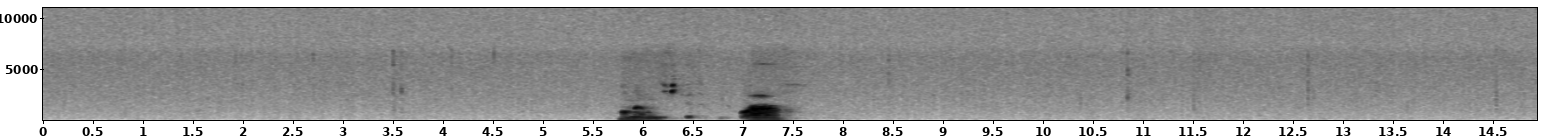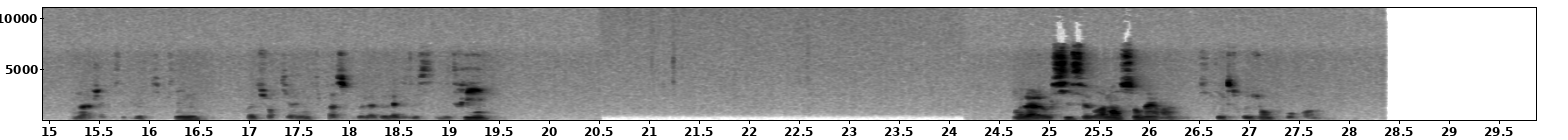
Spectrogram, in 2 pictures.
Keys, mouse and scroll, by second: 0.2 click, 0.5-1.9 middle drag, 1.9-3.4 drag, 3.4 Delete, 4.5-5.5 middle drag, 5.5-7.9 drag, 7.9-9.7 middle drag, 9.7-11.0 alt+drag, 11.0-12.1 ctrl+middle drag, 12.1-17.0 alt+drag, 17.0-18.6 middle drag, 18.6-20.6 drag, 20.6 middle click, 20.7 z, 21.6 click, 21.6-22.9 middle drag, 22.5 ctrl+r, 22.9 click, 23.0 middle click, 23.1-25.1 drag, 25.1-26.6 shift+middle drag, 26.6 e, 27.3 right click, 28.3 click, 28.7 s, 28.9 Return, 29.0 middle click, 29.4 KP_1, 29.7 click.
